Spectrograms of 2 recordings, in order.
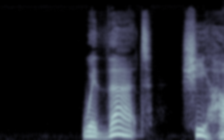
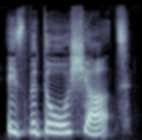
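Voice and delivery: anxious Nancy; 11 semitones higher, 7 dB louder than usual. A narrator's reading. Nancy anxious in secret meeting.

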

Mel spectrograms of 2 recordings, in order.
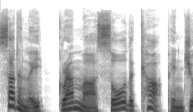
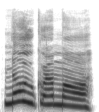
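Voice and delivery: put-on slow, high, loud boy's cry; drawn-out high shout; alarmed cry; 8 dB louder, slower than usual. A narrator's reading. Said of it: "George cried".

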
